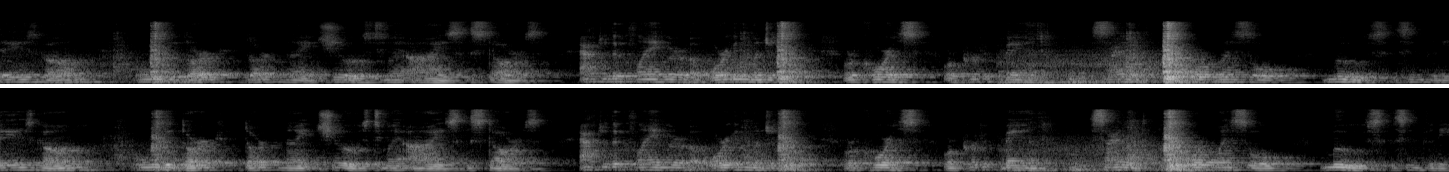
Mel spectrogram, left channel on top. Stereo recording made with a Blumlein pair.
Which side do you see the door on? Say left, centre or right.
left.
